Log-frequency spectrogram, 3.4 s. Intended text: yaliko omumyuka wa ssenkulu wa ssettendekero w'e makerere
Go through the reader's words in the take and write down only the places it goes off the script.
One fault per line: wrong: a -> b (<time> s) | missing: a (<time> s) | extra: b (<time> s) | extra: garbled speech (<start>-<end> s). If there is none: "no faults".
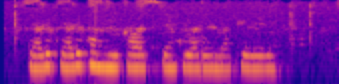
extra: yaliko (0.6 s)
missing: ssettendekero (2.0 s)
